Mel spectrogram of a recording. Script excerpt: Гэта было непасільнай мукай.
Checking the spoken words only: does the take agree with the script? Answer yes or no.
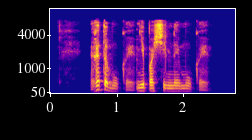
no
